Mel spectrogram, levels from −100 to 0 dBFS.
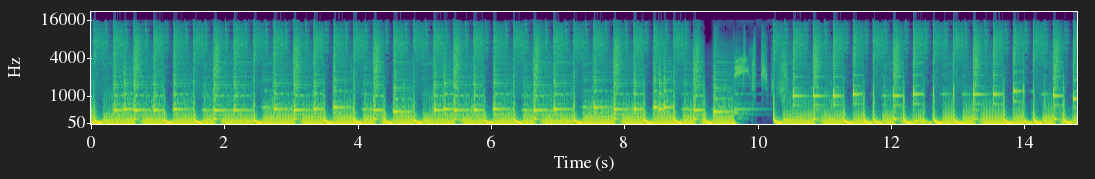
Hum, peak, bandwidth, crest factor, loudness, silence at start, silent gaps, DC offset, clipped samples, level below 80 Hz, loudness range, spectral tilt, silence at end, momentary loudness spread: none; 0 dBFS; 16 kHz; 6 dB; -8 LUFS; 0 s; none; 0.8%; 0.3%; -8 dBFS; 1 LU; -6 dB/octave; 0 s; 2 LU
